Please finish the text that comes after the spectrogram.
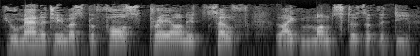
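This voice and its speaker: An actor playing a grave, morally outraged noble husband with a British accent, declaiming in 1960s radio Shakespeare style. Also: male voice, medium pitch, steady tone, moderate pace, close to an everyday voice. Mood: grave reproach.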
